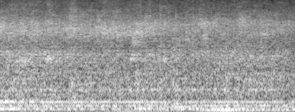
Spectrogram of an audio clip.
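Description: Faint, steady running water in an aquaponics system, water flowing through the plumbing back into the fish tank, under a steady hum.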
